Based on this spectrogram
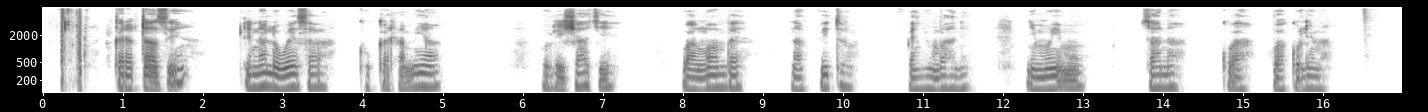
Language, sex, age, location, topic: Swahili, male, 18-24, Nakuru, finance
